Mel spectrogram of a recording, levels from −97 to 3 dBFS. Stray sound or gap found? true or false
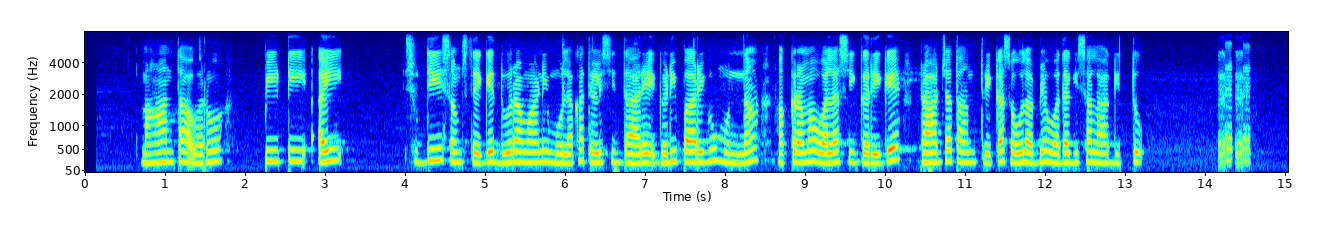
true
